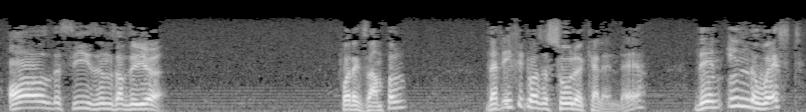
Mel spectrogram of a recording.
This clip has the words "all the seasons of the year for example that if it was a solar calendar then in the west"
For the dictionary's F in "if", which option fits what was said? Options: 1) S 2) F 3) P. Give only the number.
2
